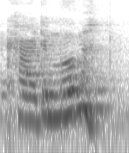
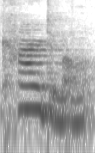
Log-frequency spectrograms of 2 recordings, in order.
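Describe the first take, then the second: First: The word is pronounced the Danish way. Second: The word is pronounced the English way.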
